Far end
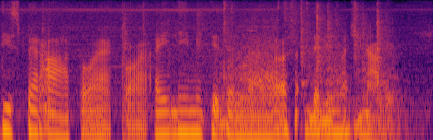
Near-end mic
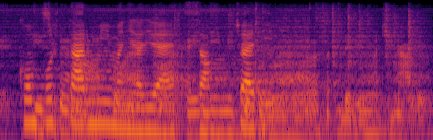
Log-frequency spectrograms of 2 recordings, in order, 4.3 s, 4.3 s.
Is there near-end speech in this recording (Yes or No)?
Yes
